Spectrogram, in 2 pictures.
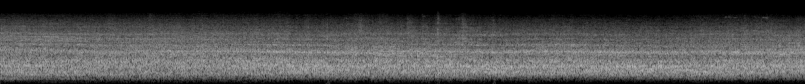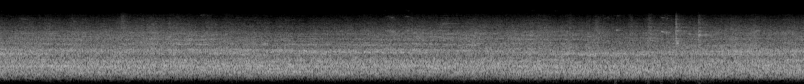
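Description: Freight train of tank wagons rolling steadily past: continuous rumble and hiss of wheels on rail with clickety-clack over the rail joints, a faint wavering high tone running through it, and a few sharper clicks near the end as the last wagons go by.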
